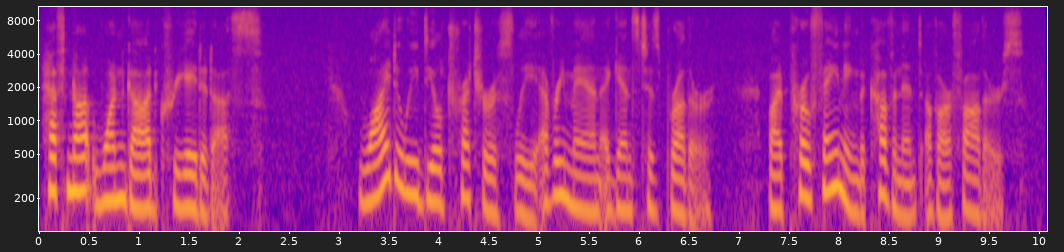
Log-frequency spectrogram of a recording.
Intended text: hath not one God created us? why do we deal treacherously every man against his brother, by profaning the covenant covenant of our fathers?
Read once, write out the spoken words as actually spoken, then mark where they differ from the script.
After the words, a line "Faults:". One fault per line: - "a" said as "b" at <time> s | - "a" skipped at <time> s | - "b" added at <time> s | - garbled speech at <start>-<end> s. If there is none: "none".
hath not one God created us? why do we deal treacherously every man against his brother, by profaning the covenant of our fathers?
Faults:
- "covenant" skipped at 8.9 s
